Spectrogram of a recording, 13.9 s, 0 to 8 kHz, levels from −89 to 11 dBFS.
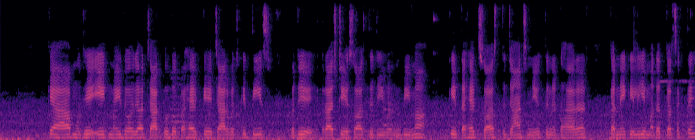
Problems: constant background noise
